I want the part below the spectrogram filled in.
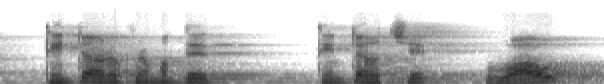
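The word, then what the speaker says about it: واو: মাকড়াজ আছে, তিনটা হরফ আছে, তিনটা হরফের মধ্যে তিনটা হরফের মধ্যে তিনটা হচ্ছে ওয়াও বা আর হচ্ছে মিম।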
